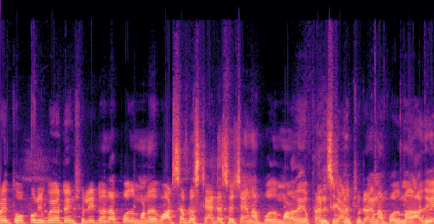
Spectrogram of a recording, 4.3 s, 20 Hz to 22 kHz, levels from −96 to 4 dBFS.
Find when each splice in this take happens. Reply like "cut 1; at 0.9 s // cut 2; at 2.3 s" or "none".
none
